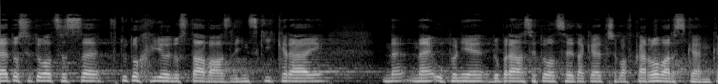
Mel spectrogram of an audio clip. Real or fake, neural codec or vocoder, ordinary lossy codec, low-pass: real; none; MP3, 48 kbps; 14.4 kHz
